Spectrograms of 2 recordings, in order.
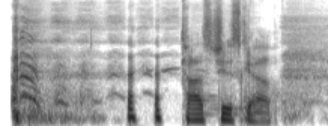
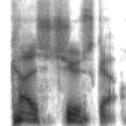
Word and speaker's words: Kościuszko: things they did was give us a lesson on how to pronounce his name kusco yeah because we C I came in with I don't know how I pronounced it I know John's first time pronouncing it wasn't right I mean it it's it's a hard one to do and so we got it from the experts I I I can confidently say that we are now pronouncing his last name right kusco kusco yeah kusco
